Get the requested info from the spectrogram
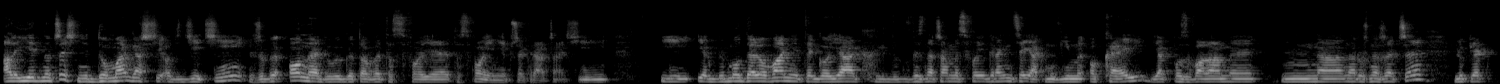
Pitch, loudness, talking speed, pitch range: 135 Hz, -34 LUFS, 150 wpm, 130-150 Hz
